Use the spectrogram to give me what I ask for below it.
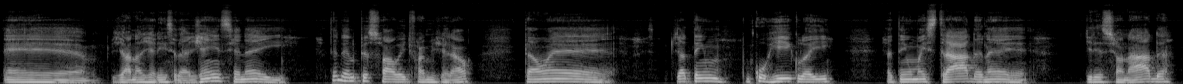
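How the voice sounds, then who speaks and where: A man in his thirties with a Rondônia Brazilian accent, a bank manager chatting as a podcast guest, earnest and halting, tagging lines with "né?". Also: medium pitch. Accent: Rondônia Brazilian Portuguese. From Bahia, Brazil, raised in Rondônia. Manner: earnest, frequent "né?" tags, halting restarts. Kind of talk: casual interview talk.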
